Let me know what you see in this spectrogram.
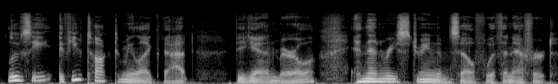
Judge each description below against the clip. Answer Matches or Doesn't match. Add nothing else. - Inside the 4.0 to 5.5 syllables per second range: Matches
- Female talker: Doesn't match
